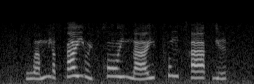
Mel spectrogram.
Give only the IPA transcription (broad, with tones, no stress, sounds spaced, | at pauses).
w ɐ˨˥ m j ɐ˨ k̚ aː˥ j ɵ˨˩ ɥ kʰ ɔː˥ j n̪ aː˨˥ j pʰ ʊ˥ ŋ t̪ʰ aː˧ k̚ j ɪ˨˥ k̚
